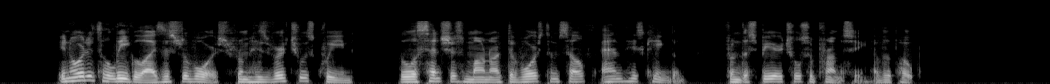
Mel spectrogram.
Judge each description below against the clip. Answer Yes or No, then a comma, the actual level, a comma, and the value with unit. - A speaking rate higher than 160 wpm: No, average, 145 wpm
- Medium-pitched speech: No, low, 125 Hz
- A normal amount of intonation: Yes, average, 3.1 semitones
